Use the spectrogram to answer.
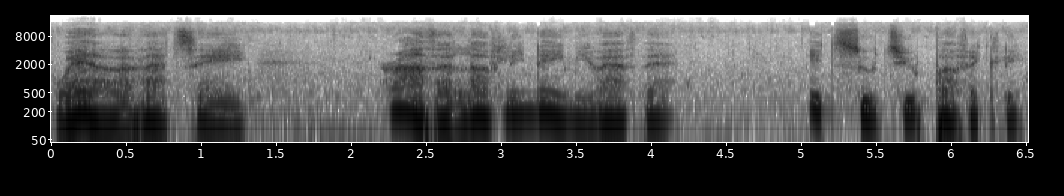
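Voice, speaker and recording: A man plays a courteous, soft-spoken owl demon gentleman in an intimate ASMR roleplay. The breathy, half-whispered voice sits at a medium pitch and moves slowly through polite, soothing phrases. A faint ambient noise runs behind it. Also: animated. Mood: courteous, friendly.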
